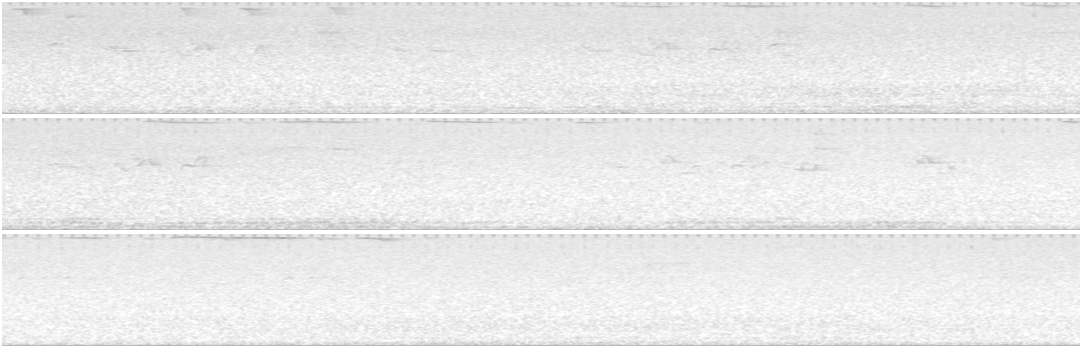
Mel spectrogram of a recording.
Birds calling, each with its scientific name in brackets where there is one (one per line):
Tufted Titmouse (Baeolophus bicolor)
American Robin (Turdus migratorius)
